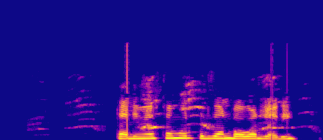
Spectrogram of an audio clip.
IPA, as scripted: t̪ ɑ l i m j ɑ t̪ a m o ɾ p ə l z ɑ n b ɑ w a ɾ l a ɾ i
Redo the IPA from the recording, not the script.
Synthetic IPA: t̪ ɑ l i m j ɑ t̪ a m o ɾ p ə ɾ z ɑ n b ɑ w a ɾ l a ɾ i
